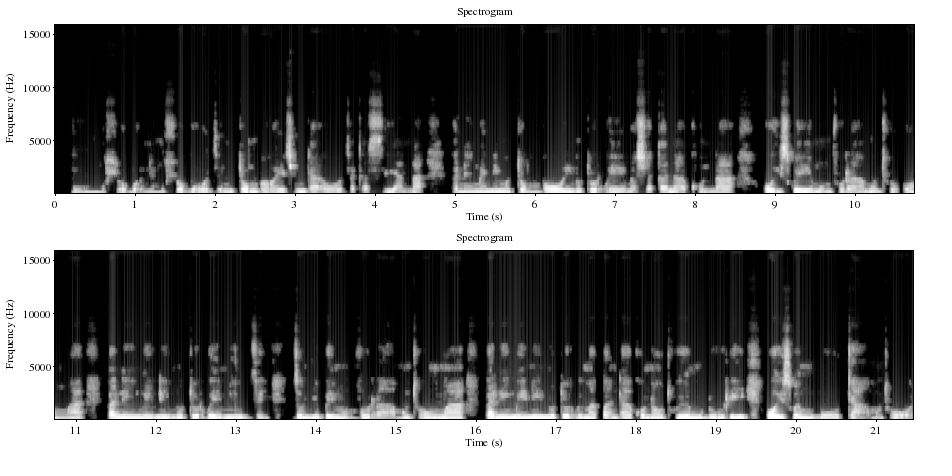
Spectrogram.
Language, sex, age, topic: Ndau, male, 18-24, health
